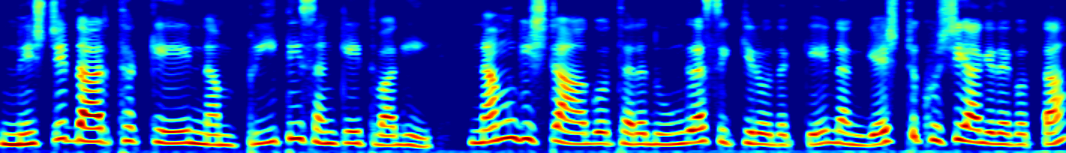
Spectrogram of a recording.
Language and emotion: Kannada, happy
